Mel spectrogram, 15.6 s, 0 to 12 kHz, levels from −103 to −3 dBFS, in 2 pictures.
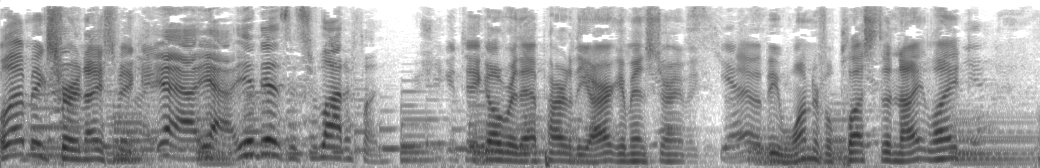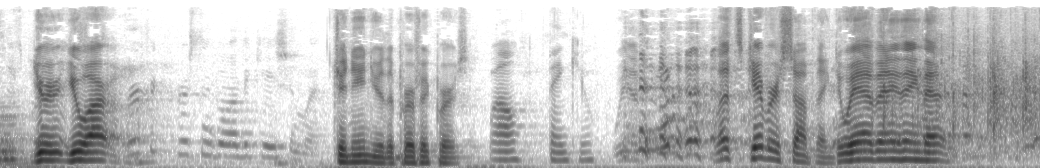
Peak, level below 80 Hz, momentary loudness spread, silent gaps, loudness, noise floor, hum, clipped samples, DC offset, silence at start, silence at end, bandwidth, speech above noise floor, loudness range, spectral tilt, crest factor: -10 dBFS; -62 dBFS; 17 LU; none; -29 LUFS; -59 dBFS; none; under 0.1%; under 0.1%; 0 s; 0 s; 11 kHz; 30 dB; 8 LU; -4.5 dB/octave; 20 dB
